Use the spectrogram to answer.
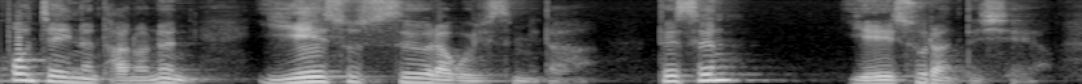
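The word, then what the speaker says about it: Ἰησοῦς: 그런데 저 단어가 어떤 뜻이냐면 첫 번째 있는 단어는 예수스라고 읽습니다. 뜻은 예수란 뜻이에요. 두 번째 단어는 크리스토스라고 읽어요.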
